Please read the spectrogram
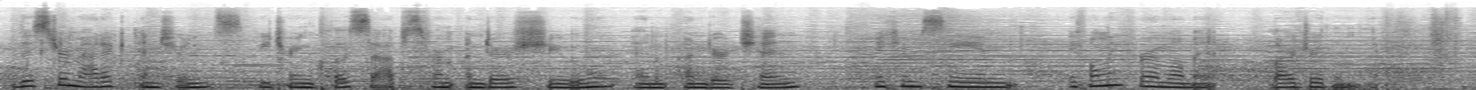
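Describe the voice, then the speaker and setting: A woman reading a scripted analytical video essay in a measured, formal way. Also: lowish voice, music in the background.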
